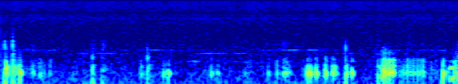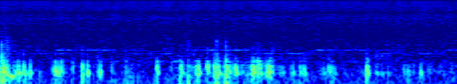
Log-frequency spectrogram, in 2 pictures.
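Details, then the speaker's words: Adult's abdomen recorded right after a gastroscopy whose result was normal, with irregular low gurgles and rumbles over room hum: ordinary stomach and bowel sounds. "ちょっと声が変ですけども、胃カメラ直後の、えお腹の音、胃の様子を聞いていただければ嬉しいです。"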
